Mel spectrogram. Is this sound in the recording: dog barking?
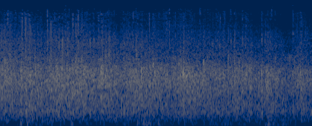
no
